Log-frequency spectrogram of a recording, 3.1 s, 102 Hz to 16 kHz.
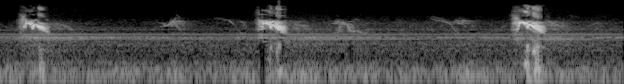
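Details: Osprey at Dunrovin Ranch on 16 April 2020, giving three loud, sharp, high chirps spaced about 1.2 seconds apart, each with a brief downward slur, over a steady faint hum.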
